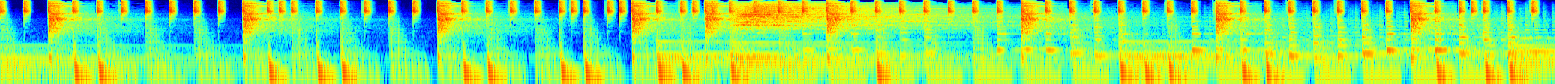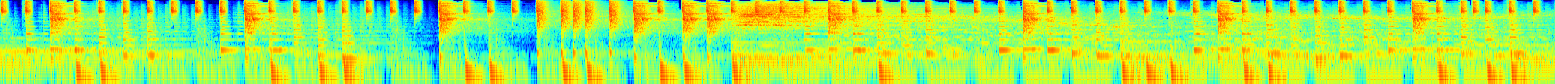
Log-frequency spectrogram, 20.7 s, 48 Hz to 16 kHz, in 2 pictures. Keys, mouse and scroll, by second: 0.9 click, 1.7-3.1 middle drag, 3.2 click, 10.3-11.2 scroll down 1, 11.2-14.0 drag, 14.4 middle click, 15.6-16.0 scroll up 1, 16.0 click, 18.5 ctrl+click.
